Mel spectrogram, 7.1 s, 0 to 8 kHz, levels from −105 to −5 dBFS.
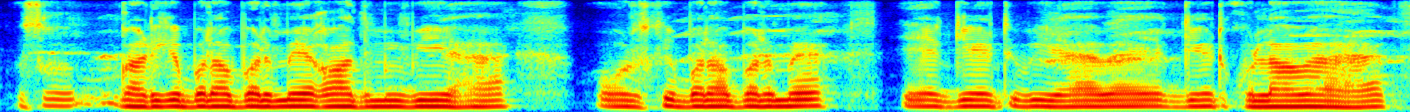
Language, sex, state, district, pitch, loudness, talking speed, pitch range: Hindi, male, Uttar Pradesh, Saharanpur, 165 Hz, -15 LUFS, 185 wpm, 160-165 Hz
